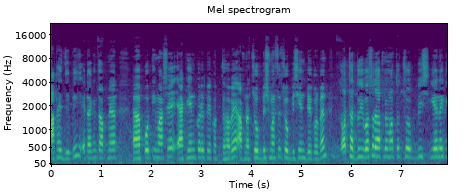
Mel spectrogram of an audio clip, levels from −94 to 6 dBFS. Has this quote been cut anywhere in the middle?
yes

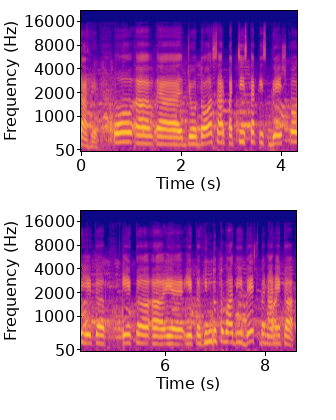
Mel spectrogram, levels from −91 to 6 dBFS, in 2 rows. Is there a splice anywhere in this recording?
no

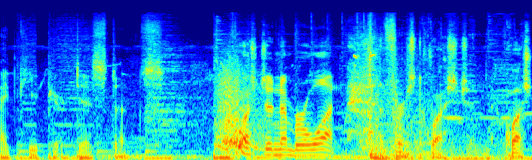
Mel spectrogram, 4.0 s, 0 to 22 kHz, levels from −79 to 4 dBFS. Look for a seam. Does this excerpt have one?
yes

